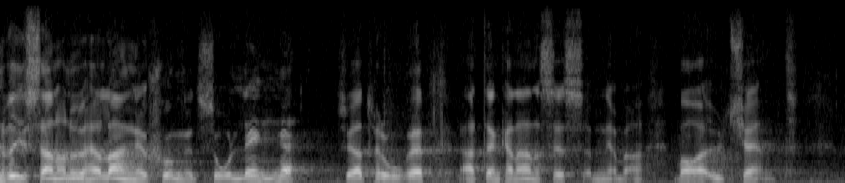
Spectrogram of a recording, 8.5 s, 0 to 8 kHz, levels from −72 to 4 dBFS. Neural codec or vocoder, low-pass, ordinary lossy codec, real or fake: none; none; none; real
